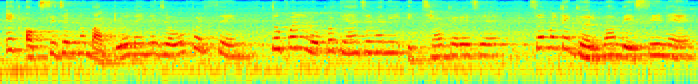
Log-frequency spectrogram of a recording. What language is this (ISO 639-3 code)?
guj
